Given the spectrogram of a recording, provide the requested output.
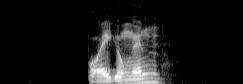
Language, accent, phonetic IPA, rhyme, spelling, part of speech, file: German, Austria, [ˈbɔɪ̯ɡʊŋən], -ɔɪ̯ɡʊŋən, Beugungen, noun, De-at-Beugungen.ogg
- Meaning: plural of Beugung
